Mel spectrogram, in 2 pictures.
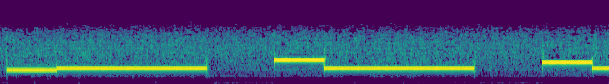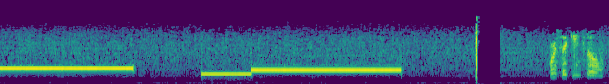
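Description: Four two-tone sequential paging signals over a fire-dispatch radio channel, alerting fire companies. Each is a steady tone of about a second followed by a longer steady tone of about three seconds, and the short first tone differs in pitch from page to page. A sharp click follows near the end.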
